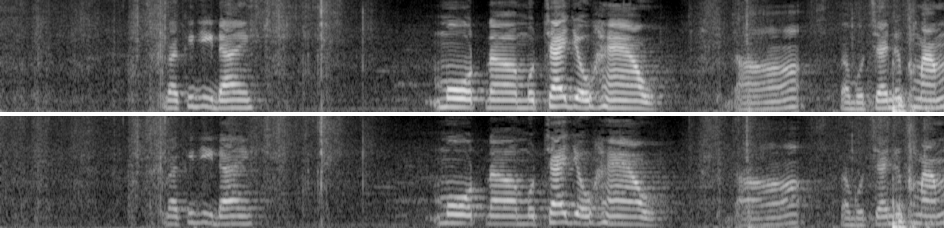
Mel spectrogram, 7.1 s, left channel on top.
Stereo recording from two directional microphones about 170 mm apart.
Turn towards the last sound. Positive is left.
turn(degrees=45)  # may be behind; listen again after turning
